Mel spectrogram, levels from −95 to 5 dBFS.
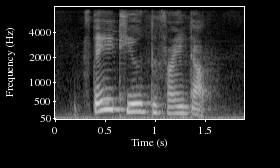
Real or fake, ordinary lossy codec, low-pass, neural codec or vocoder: fake; none; 7.2 kHz; codec, 44.1 kHz, 3.4 kbps, Pupu-Codec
